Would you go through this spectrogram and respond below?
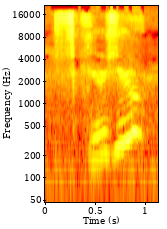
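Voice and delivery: taken-aback question with a rising end; indignant comeback, retold; mock offended. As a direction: retort as if wrongly accused, pitch climbing at the end. Retelling her offended reply to text.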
